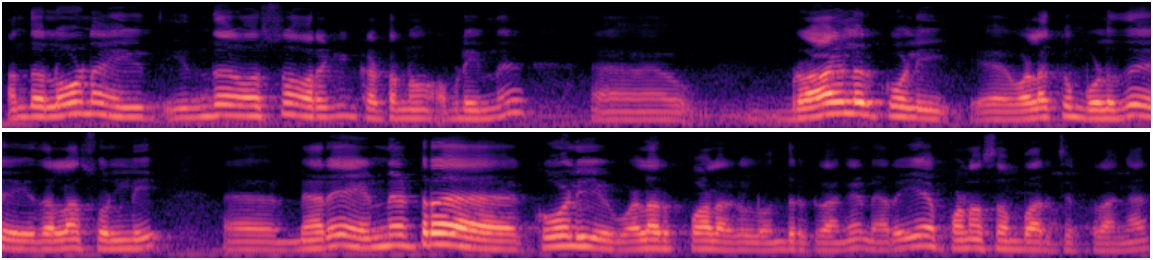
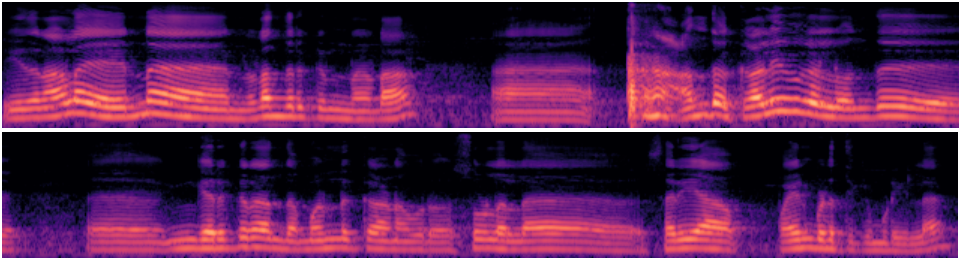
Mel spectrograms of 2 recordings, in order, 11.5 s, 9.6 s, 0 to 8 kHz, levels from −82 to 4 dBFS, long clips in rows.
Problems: none marked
